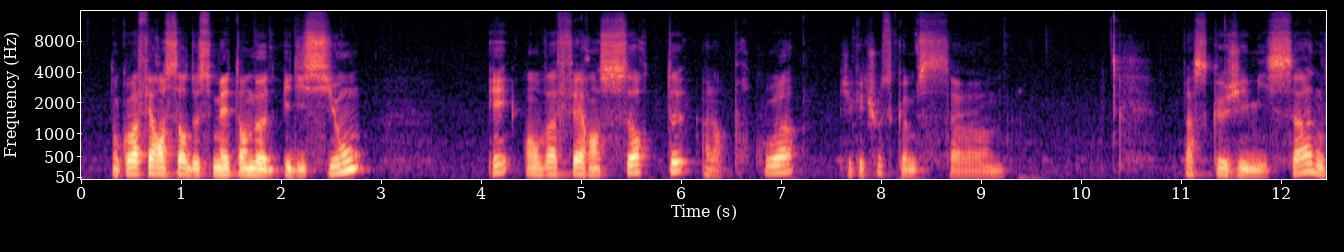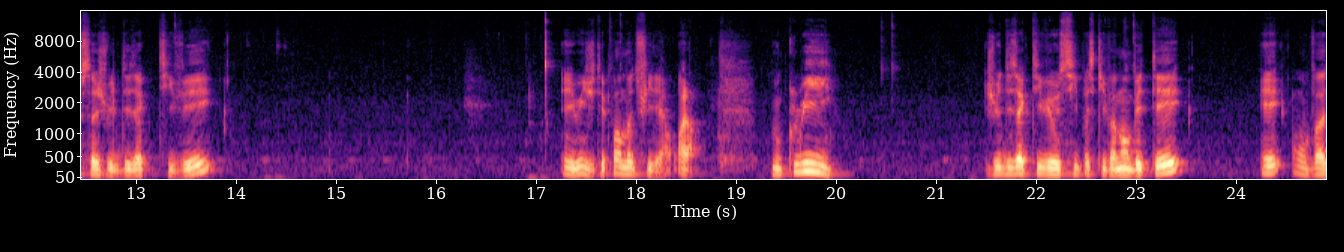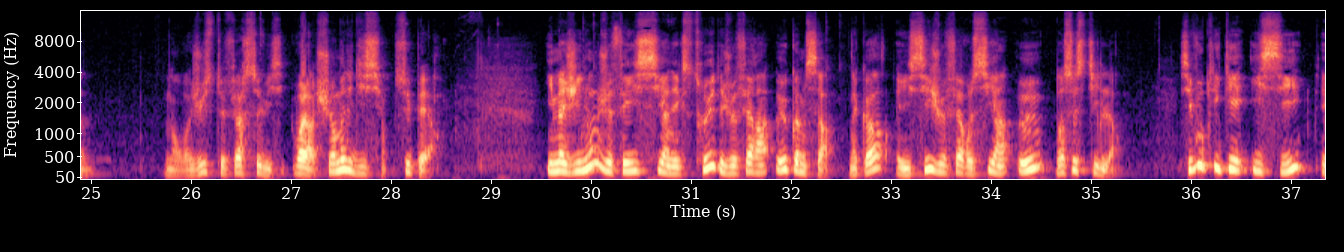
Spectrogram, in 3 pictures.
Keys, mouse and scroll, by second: 0.7 Tab, 1.8 Tab, 3.1 scroll down 3, 4.0-5.0 scroll down 2, 5.0 middle click, 5.7-7.2 scroll down 1, 7.2 shift+middle click, 8.2 Tab, 9.4 Tab, 11.4 click, 13.3-14.3 drag, 14.3 Tab, 16.9 z, 18.3 scroll up 3, 20.4 click, 22.9 click, 26.8 Tab, 27.6 shift+middle click, 28.3 scroll up 2, 28.7-29.9 shift+middle drag, 29.9 click, 31.4 e, 33.4 click, 34.4 e, 35.6 click.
